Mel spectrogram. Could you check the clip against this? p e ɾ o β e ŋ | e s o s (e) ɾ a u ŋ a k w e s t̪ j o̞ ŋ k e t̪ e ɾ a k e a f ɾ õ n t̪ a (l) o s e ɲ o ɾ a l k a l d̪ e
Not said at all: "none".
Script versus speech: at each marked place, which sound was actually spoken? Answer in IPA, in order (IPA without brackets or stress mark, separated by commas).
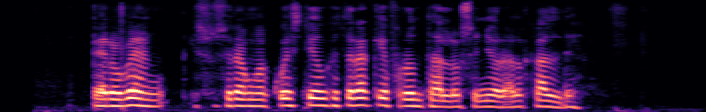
e, l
